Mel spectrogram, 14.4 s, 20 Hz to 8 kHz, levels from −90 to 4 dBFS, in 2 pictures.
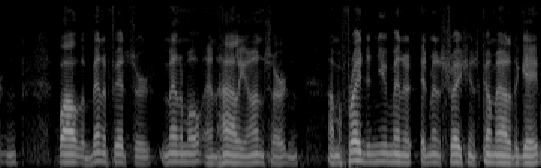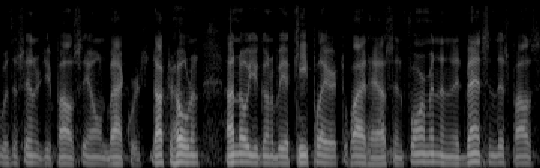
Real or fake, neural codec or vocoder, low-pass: real; none; 7.2 kHz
